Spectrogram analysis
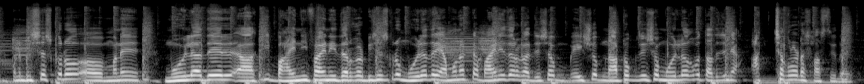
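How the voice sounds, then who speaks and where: High-pitched man reacting to videos. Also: fast talker, darkish tone, faint music behind. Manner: exclamatory, repeats words and phrases. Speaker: host of a meme reaction channel. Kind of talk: casual reaction commentary.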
